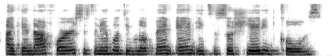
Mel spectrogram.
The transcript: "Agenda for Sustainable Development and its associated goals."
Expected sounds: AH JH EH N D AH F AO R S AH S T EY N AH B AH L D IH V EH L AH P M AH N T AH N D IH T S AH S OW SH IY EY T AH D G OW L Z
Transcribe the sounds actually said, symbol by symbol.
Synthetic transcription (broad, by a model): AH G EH N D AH F AO R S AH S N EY AH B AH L D IH V EH L AH P M AH N T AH N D IH T S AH S OW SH IY EY T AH D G OW L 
